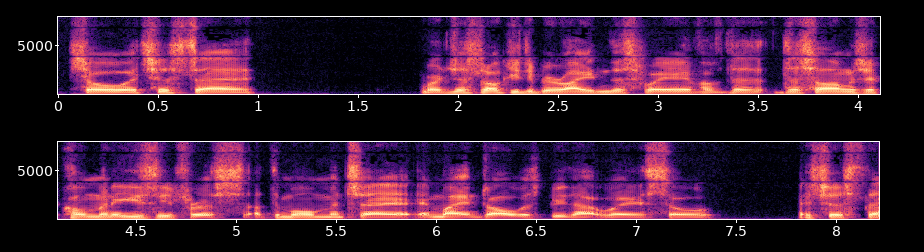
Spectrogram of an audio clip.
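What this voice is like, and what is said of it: Excited voice. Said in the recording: “you can probably hear in my voice, Louise, I'm just incredibly excited about the whole thing”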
